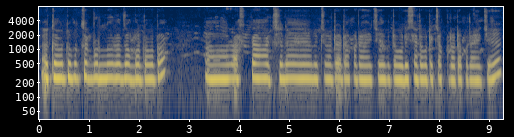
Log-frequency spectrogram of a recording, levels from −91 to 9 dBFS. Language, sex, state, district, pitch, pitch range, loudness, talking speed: Odia, female, Odisha, Sambalpur, 240 Hz, 235-250 Hz, -16 LUFS, 115 wpm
